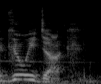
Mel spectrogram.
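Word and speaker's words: geoduck: of them and they're all weird like the gooey duck which yes that is actually how it's pronounced which is massive and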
